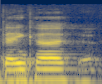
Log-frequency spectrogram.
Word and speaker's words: Banco: Banco.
